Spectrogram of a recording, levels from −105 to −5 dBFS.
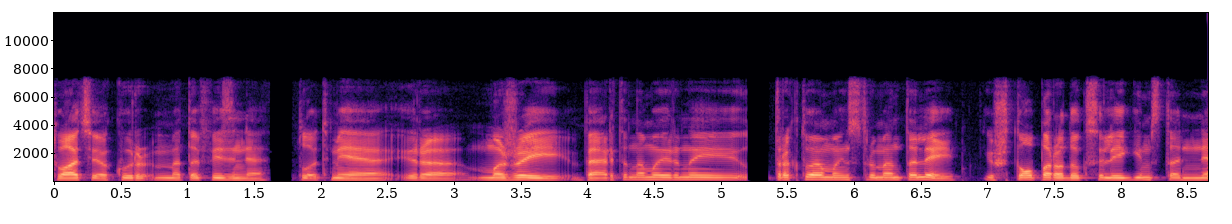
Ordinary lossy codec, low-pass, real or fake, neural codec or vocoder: MP3, 96 kbps; 7.2 kHz; real; none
